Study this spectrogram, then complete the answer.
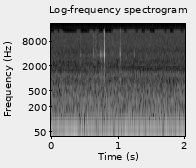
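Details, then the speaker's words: Engine with hydraulic lifters, treated with an oil additive to quiet lifter knock, idling from fully cold as the temperature needle starts to rise: low even rumble, no ticking, rustle or grinding; normal idle. "то есть потому что двигатель был абсолютно холодной то есть никаких опять никаких звуков посторонних и шорохов ни скрежета ничего нет"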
